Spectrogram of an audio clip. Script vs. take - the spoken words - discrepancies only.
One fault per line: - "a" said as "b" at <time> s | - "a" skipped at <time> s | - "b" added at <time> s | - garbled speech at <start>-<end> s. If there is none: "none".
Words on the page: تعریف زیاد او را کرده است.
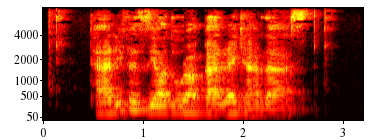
- "غره" added at 1.6 s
